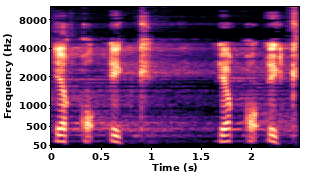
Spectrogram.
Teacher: ويأتينا إن شاء الله أنه حرف شديد مهموس، واختبر إن شئت فقل يقئك يقئك، ستشعر بالاختلاف المكاني بين حرفي القاف والكاف في أقصى اللسان. اختبر شيخة يقئك يقئك، ستجد اللسان ينتقل من أقصى اللسان إلى أقرب، إلا أنه ليس في وسط لسان.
